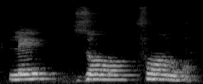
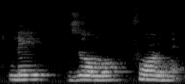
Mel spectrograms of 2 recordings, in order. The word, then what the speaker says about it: les homophones: the homophones in french it is to be pronounced as lay zomo phone lay zomo phone s will not be pronounced and there is a linking of the vowel and the consonant s and ash s and h so that's why the pronunciation is lay zomo phone zomophone in english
